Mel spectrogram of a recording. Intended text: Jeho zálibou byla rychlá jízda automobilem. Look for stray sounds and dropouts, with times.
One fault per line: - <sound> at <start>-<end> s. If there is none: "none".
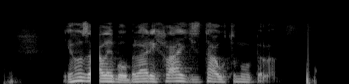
- dropout at 0.9-1.0 s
